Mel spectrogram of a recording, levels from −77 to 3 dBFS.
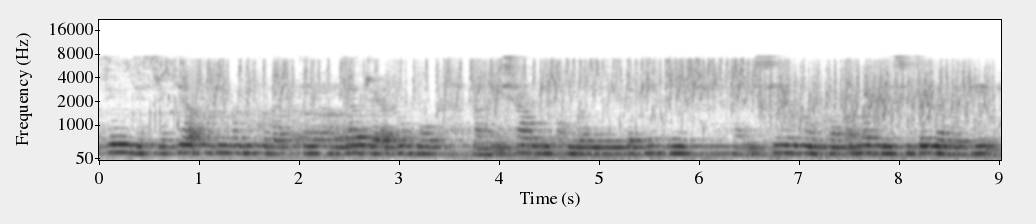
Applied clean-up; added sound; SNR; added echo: none; Insect; 20 dB; reverberation time 0.8 s.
